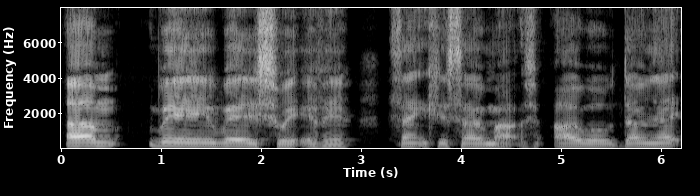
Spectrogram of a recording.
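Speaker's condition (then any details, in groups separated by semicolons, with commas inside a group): ALS; voice may sound peculiar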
